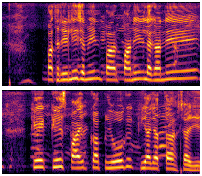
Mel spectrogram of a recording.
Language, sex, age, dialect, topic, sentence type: Hindi, male, 25-30, Awadhi Bundeli, agriculture, question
